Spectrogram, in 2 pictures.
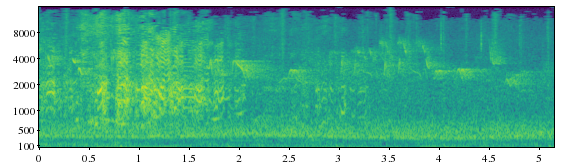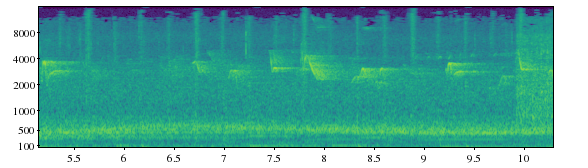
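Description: Small birds chirping in quick short falling notes, many in a row, over a steady low ambient hum, louder and busier in the first two seconds.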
